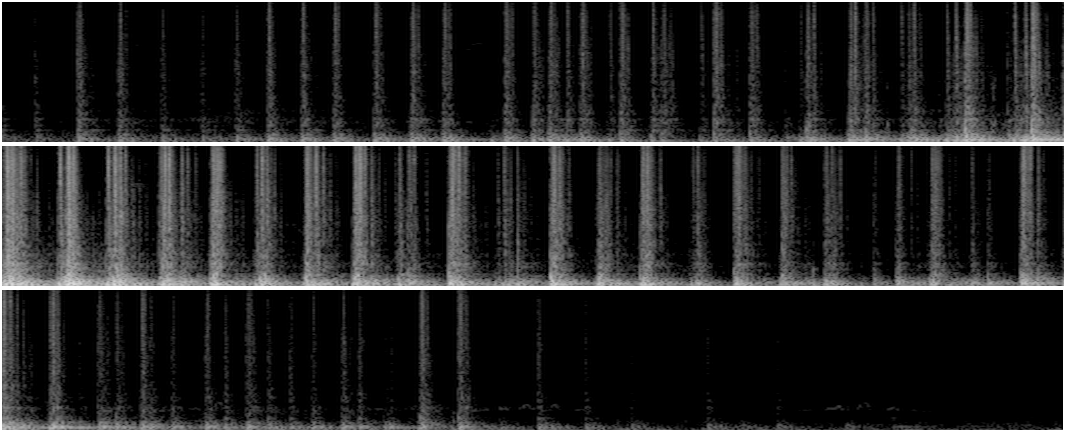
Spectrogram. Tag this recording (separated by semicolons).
impact; OWI; rattling; plastic; strike; tapping; hit; thud; rattle; tap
